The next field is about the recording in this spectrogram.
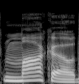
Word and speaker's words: Mako: You know, it turns out it's pronounced Mako.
